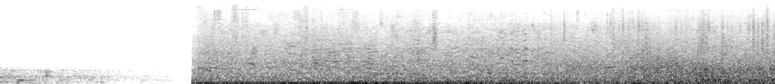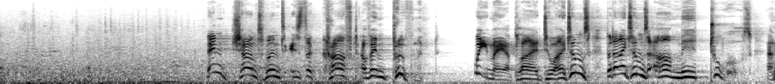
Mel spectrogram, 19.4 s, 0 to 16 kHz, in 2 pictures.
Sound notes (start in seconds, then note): 2.8 students chattering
